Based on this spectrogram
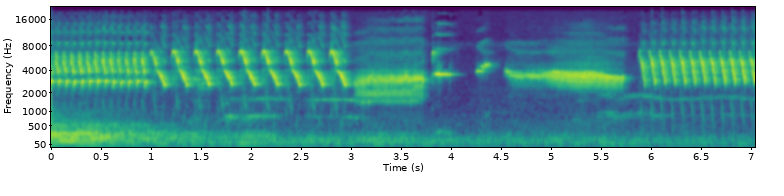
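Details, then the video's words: Canary (Kenari Nusantara) singing as a tutor for other birds: a rapid trill, a row of bright downslurred notes, then buzzy wheezing phrases and a final fast trill. "Suara Burung Gacoran Kenari Nusntara, untuk Masteran Belajar Bunyi"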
